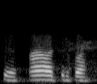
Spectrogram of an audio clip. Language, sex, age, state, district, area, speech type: Tamil, female, 45-60, Tamil Nadu, Perambalur, urban, conversation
